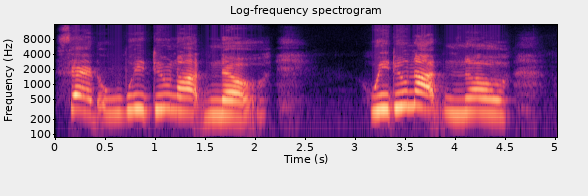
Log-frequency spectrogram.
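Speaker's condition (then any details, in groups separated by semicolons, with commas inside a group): Cerebral palsy, severe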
